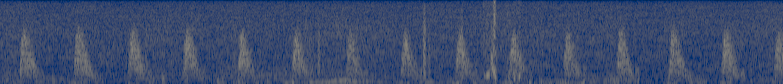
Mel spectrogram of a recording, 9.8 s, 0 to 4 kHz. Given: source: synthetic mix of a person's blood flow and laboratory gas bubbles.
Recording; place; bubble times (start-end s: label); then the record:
Doppler ultrasound of blood flow; subclavian vein
6.03-6.23 s: bubbles
6.32-6.53 s: bubbles
From the record:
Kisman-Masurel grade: 222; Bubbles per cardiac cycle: several, 3 to 8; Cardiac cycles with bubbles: 10 to 50%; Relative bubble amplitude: moderate (0.250 to 0.450); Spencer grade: 2 (many but less than half of the cardiac periods contain bubble signals, singularly or in groups); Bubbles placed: anywhere in the cardiac cycle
